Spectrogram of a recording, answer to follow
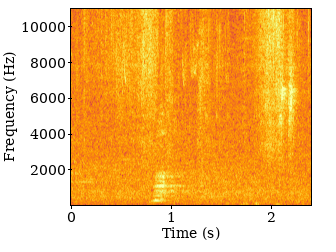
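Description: One short, faint bark-like call about a second in, likely a distant dog, over a steady hiss of outdoor background noise.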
